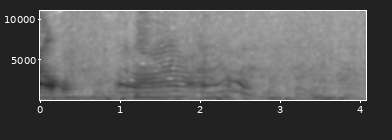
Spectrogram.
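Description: A four-month-old baby's high-pitched squeals: one trailing off right at the start, then a longer cooing squeal about a second in that rises and falls in pitch. Steady background music plays underneath.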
